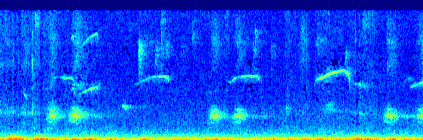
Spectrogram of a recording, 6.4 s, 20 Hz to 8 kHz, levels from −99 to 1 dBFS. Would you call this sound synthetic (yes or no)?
no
